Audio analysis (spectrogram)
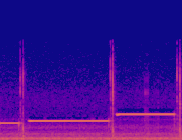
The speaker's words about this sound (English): Now, what happens if we increase the frequency of this tone here? Let's go on up a little bit.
